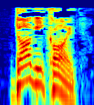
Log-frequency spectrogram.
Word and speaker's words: Dogecoin: D-O-G-E-C-O-I-N. Is it Dogecoin? Coin? – Actually, Doggy. – Doggy coin.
